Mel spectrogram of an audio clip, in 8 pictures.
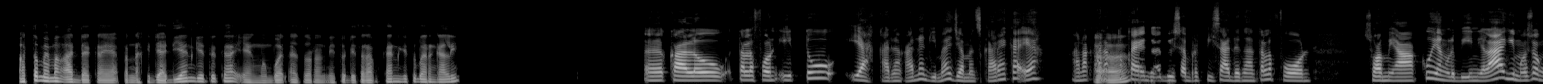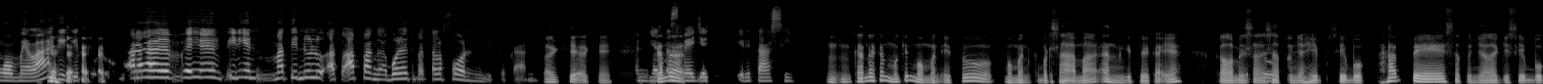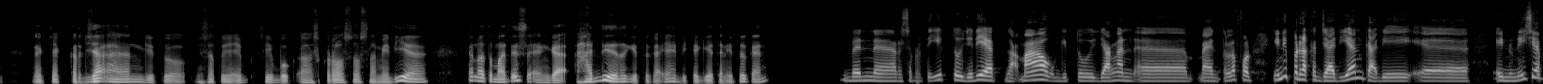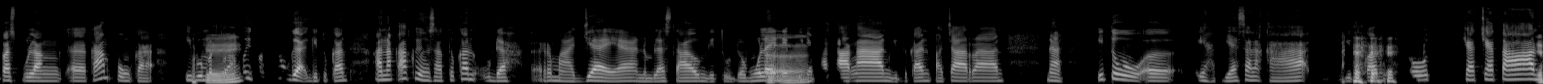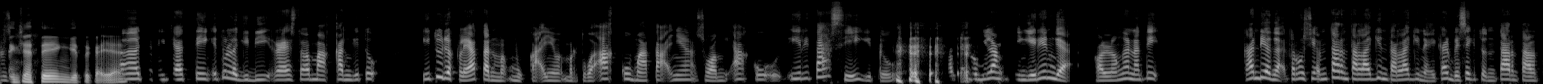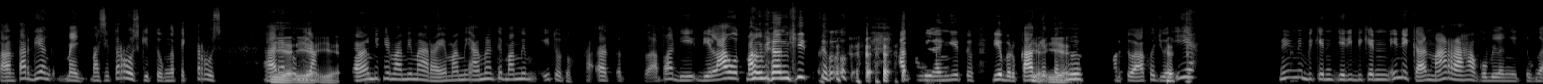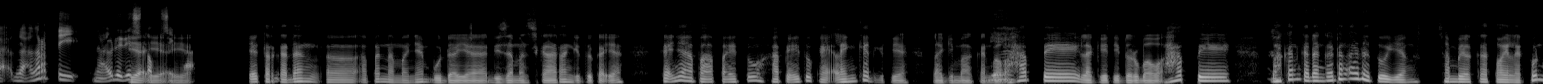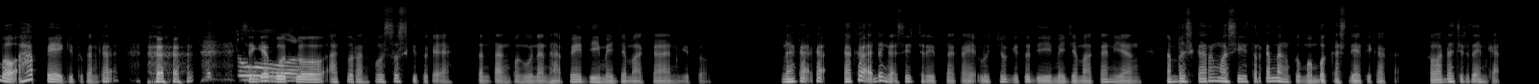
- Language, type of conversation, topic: Indonesian, podcast, Bagaimana tradisi makan bersama keluarga di rumahmu?
- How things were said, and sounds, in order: tapping; other background noise; laugh; in English: "scroll"; in English: "chat-chat-an"; chuckle; in English: "chatting chatting"; in English: "Chatting-chatting"; laugh; laughing while speaking: "mami bilang gitu"; laugh; chuckle; chuckle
